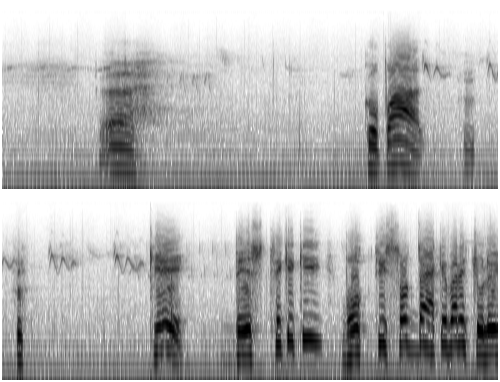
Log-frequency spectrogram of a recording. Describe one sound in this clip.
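A middle-aged man speaks loudly and with animation.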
